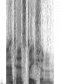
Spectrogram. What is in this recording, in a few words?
"attestation", British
